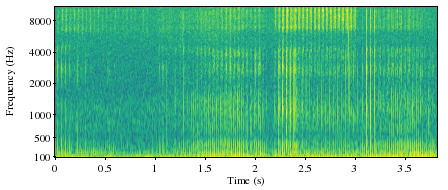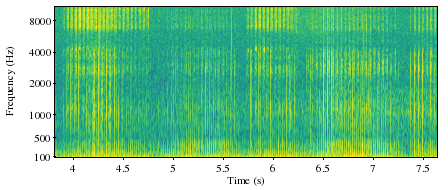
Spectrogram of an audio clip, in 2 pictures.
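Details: Low continuous purring from a Scottish Straight cat, partly masked by repeated bursts of brushing or handling noise that come and go every second or two.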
